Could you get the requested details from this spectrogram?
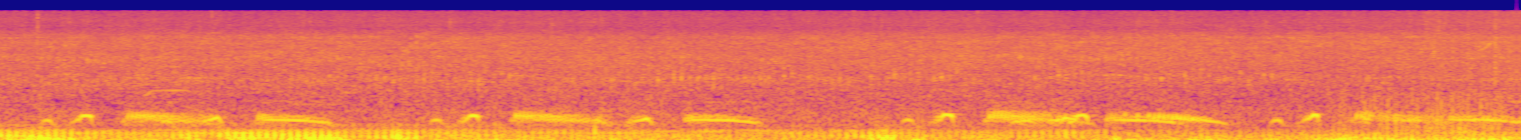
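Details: Spotted dove decoys in a forest trapping setup, a perch bird and a ground bird cooperating to attract wild doves. Regular cooing phrases of two quick notes and a drawn-out descending coo, over low background rumble.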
